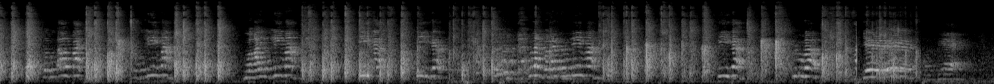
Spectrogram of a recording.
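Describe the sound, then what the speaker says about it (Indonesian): Children in a classroom clap together in counted, rhythmic bursts during a lesson, with a teacher and kids speaking between and over the claps, loud and close throughout. "Sebelum itu, kita tepuk dulu yuk."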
